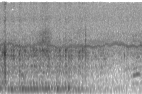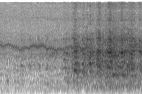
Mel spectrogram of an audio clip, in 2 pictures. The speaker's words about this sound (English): Oh, another thing about these cars, they splutter now and then. For no reason.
